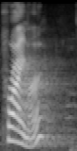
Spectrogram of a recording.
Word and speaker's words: primer: If you are talking about a book that someone is using to learn from, like an early reading book, that is actually pronounced primer.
